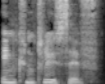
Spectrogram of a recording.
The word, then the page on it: inconclusive: British English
